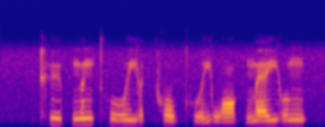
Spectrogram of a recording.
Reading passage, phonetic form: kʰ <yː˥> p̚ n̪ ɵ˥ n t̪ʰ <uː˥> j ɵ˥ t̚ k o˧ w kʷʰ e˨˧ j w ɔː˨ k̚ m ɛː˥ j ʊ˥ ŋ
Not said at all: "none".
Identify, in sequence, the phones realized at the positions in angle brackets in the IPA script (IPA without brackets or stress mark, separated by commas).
yː˥, uː˧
